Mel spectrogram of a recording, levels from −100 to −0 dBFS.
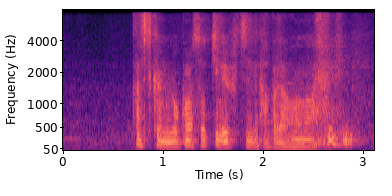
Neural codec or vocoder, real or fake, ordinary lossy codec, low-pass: codec, 24 kHz, 0.9 kbps, WavTokenizer, medium music audio release; fake; none; 7.2 kHz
